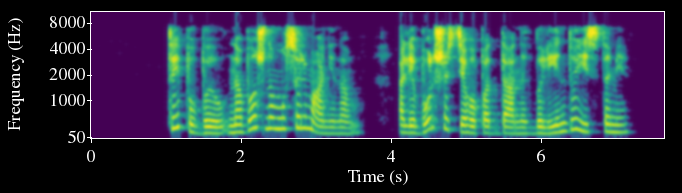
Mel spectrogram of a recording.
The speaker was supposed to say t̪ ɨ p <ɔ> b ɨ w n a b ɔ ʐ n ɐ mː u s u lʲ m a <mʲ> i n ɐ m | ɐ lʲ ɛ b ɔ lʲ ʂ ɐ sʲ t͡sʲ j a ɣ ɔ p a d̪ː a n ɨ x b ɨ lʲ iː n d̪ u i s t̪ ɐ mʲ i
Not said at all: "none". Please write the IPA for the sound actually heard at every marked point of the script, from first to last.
u, nʲ

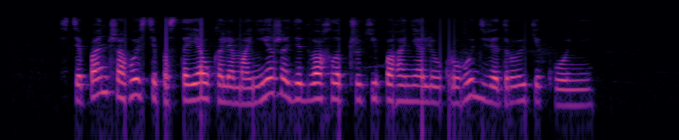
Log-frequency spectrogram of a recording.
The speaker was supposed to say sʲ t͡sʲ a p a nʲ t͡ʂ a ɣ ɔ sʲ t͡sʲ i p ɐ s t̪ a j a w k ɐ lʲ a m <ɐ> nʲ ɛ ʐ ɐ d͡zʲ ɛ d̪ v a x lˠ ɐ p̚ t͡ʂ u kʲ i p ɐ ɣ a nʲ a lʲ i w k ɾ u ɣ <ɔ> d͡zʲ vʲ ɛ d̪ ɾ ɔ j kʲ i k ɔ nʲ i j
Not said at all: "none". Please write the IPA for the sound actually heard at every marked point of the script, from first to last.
a, u

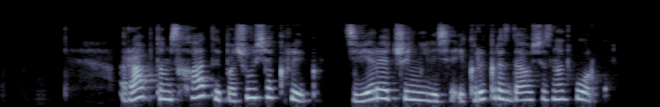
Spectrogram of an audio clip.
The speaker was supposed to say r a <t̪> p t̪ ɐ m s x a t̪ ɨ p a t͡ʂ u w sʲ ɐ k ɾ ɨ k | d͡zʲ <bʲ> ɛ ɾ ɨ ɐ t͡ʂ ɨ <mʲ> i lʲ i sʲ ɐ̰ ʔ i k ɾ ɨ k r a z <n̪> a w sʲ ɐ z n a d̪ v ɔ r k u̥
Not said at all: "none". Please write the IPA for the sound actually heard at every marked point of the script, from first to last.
none, vʲ, nʲ, d̪

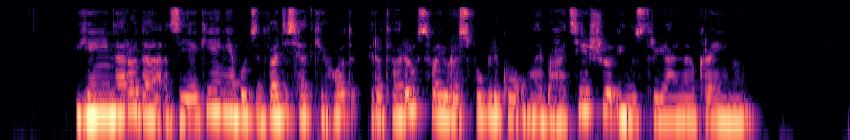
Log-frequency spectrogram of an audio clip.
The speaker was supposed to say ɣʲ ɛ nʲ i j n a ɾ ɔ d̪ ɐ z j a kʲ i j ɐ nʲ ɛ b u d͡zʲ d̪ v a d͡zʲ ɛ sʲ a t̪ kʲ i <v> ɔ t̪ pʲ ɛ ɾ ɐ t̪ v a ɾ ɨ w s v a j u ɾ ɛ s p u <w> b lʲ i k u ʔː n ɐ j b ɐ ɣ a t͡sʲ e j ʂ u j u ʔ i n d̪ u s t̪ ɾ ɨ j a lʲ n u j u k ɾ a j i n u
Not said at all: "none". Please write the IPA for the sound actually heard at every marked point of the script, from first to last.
ɣ, none

